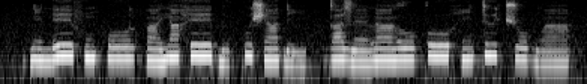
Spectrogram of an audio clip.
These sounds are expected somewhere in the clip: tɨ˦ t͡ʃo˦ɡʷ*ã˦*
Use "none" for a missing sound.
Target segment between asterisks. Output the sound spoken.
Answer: ã˧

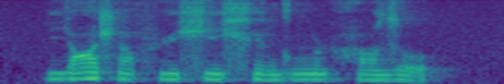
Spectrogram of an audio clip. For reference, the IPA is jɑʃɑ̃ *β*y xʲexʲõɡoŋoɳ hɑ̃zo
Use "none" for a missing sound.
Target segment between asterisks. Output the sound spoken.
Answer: f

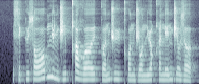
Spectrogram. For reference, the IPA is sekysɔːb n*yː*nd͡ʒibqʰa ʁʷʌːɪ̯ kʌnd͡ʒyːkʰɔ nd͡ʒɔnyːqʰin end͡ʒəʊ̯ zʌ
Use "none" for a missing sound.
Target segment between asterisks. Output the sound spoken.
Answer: y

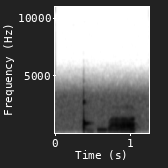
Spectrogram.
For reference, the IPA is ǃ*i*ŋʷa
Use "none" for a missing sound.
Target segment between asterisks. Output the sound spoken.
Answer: i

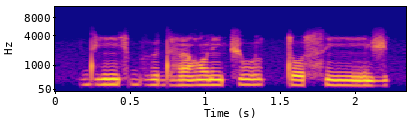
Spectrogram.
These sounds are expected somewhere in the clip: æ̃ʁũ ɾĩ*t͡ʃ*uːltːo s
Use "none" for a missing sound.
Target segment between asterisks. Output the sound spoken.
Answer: t͡ʃ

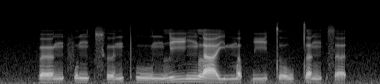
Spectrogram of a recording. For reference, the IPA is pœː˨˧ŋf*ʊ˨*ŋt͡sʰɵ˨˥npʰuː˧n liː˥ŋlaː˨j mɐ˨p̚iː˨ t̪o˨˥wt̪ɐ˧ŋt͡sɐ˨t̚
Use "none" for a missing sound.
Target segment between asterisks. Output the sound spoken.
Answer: ʊ˧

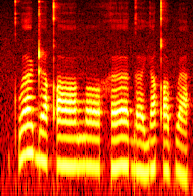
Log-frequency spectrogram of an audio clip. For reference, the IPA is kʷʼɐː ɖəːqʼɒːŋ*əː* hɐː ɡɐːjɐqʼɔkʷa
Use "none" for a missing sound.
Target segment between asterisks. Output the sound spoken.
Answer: ɔː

